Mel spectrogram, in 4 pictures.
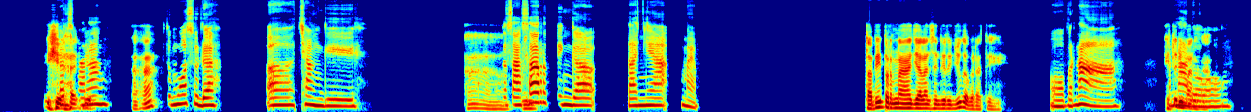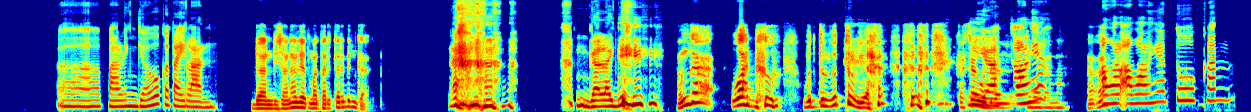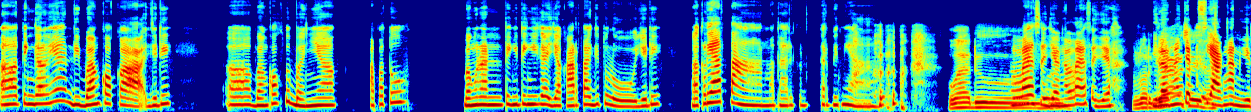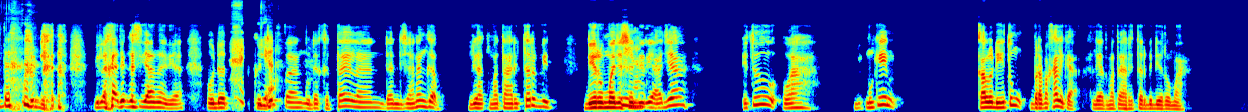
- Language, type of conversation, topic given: Indonesian, podcast, Apa yang kamu pelajari tentang waktu dari menyaksikan matahari terbit?
- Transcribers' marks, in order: laughing while speaking: "Iya"; in English: "maps"; tapping; laugh; chuckle; chuckle; chuckle; chuckle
